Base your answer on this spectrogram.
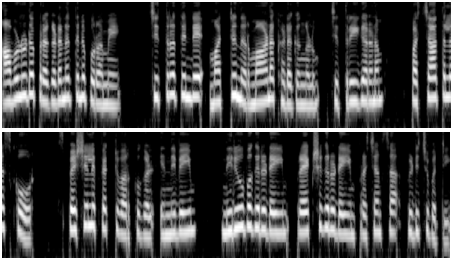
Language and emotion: Malayalam, neutral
